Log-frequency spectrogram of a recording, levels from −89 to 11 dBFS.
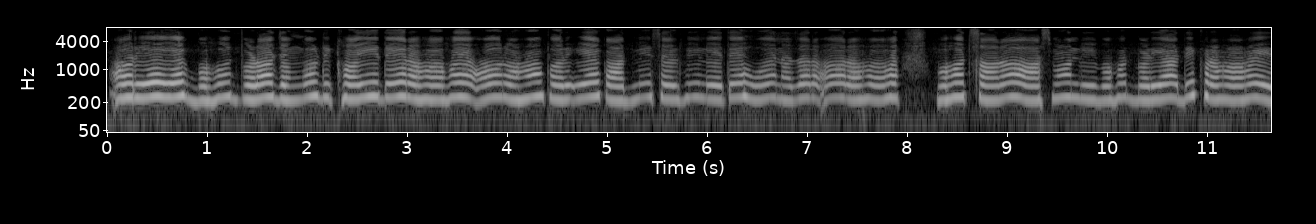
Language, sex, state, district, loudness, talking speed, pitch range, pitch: Hindi, female, Andhra Pradesh, Anantapur, -30 LUFS, 160 wpm, 230-260 Hz, 245 Hz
